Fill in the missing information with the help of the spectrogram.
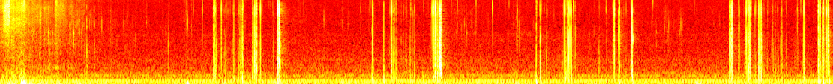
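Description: A small white plastic contact lens solution bottle with its flip cap open, partly filled with liquid, is squeezed and shaken in gloved hands close to the mic. Soft sloshing and fizzy crackling fill the clip, with scattered sharp, bright crackles and pops over a steady low hum.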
